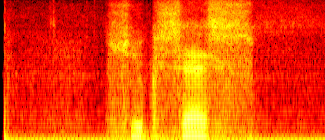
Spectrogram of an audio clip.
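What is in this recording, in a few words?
"succes", Dutch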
